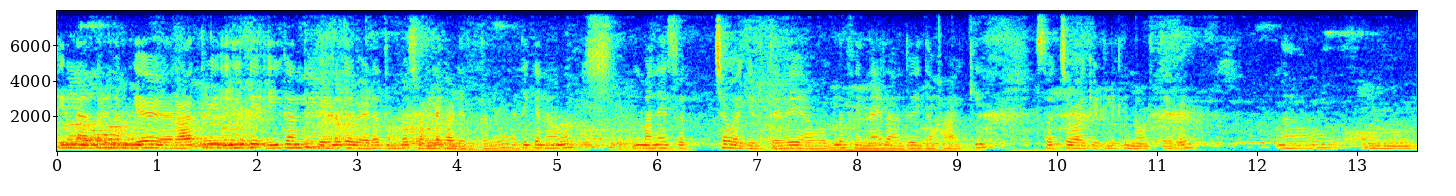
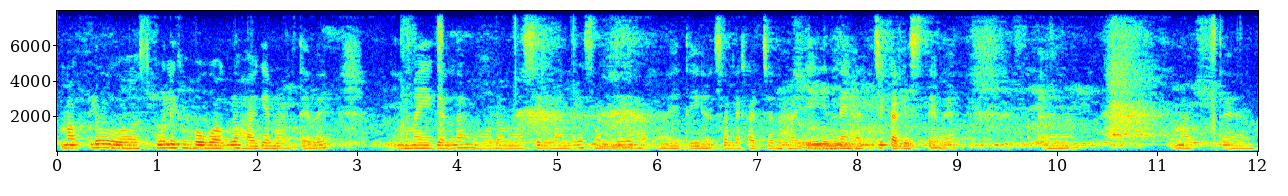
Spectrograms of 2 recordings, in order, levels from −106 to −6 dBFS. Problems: background sounds at intervals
